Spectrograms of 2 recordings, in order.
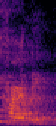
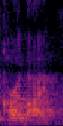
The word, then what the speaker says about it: Cari: breaks them up hi my name's Cari don't even dare pronounce it Carly honestly I would literally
